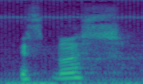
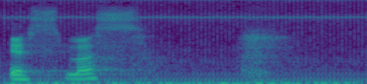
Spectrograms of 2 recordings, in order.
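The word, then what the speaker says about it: isthmus: At ismouth ismas which is you know has two silent letters here that we don't say ismas.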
